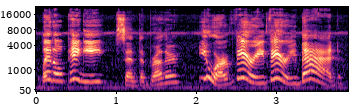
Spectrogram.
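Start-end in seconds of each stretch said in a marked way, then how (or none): 0.1-0.8 higher, louder taunting brother; teasing brother pig. Acted. 2.0-3.8 higher, louder taunting brother; teasing brother pig. Acted.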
